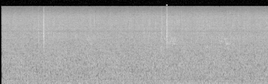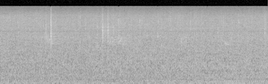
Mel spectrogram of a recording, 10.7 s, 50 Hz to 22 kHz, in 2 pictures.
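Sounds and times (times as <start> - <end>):
nature sounds: 0.0 - 10.7.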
